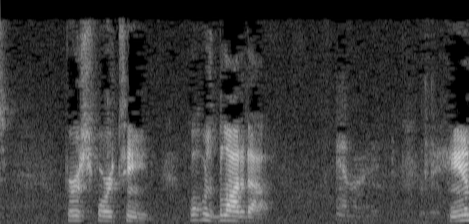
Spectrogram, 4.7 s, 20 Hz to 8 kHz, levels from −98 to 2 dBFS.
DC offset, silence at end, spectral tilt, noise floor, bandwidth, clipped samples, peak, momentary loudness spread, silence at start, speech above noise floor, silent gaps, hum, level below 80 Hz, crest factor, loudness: under 0.1%; 0 s; -1.5 dB/octave; -59 dBFS; 7.6 kHz; under 0.1%; -8 dBFS; 24 LU; 0 s; 29 dB; none; none; -74 dBFS; 24 dB; -28 LUFS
